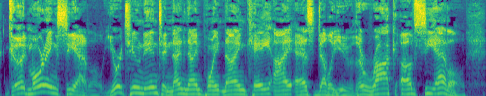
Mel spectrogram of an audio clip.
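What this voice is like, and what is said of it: Radio announcer voice. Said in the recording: “radio announcer ... sound like a radio voice ... This is your radio announcer voice”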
